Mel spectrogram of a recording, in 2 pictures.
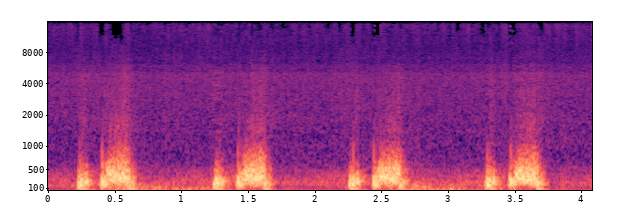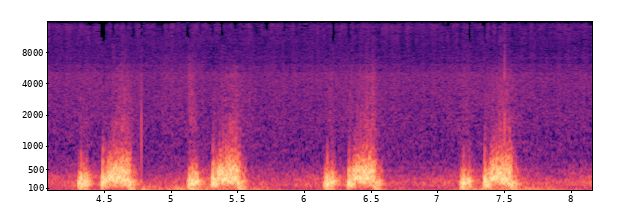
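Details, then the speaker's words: Mitral valve prolapse: midsystolic click followed by a late systolic murmur that grows louder toward the end of systole, from mitral regurgitation of blood into the left atrium, best heard with headphones. "vamos a escuchar el soplo del prolapso válvula mitral también es recomendable que lo escuchen con audífonos o i"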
